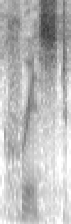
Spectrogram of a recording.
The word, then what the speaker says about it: Crist: Like my last name was pronounced Crist. Crist is how you pronounce my last name. Telemarketers like would always call the house. They'd be like, "Is Mr. Christ there?"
